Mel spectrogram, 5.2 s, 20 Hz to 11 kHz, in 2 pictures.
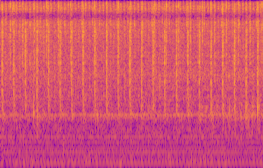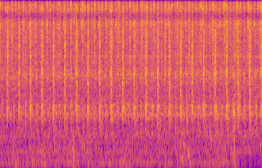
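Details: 2005–2010 Mk5 Jetta 2.5L, sound began about 3,000 miles ago: a fast light ticking, roughly three per second, over idle, heard through a homemade funnel near the timing cover and vacuum pump. Owner suspects the vacuum pump but the source is unconfirmed.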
